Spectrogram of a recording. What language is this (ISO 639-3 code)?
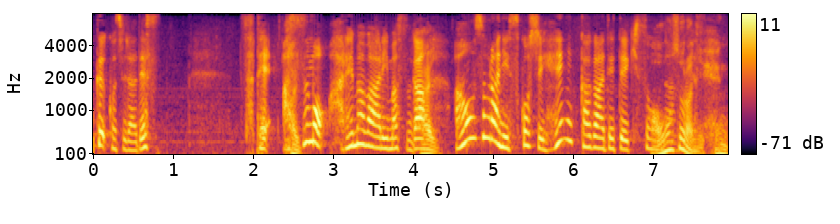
jpn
